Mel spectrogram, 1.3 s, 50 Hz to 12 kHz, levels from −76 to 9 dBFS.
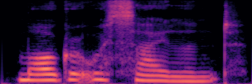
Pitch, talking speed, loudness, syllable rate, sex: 210 Hz, 145 wpm, -17 LUFS, 5.6 syllables/s, female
